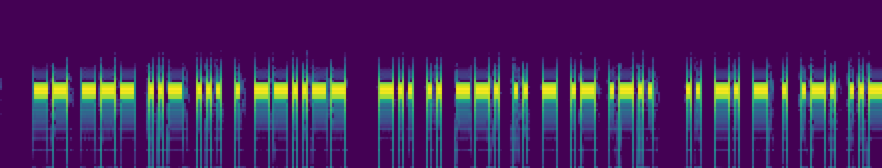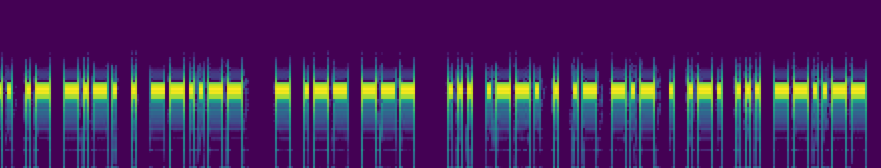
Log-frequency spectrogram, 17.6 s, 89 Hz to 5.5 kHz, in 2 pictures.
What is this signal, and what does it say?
Morse code, heard as a keyed tone, about 25 wpm, 600 Hz. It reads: MOUSE, DIGITAL INTERFACE, TWO SPEAKERS,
